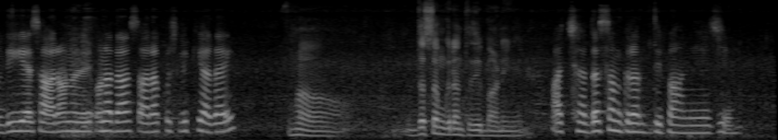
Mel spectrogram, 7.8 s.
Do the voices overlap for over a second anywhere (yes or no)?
no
